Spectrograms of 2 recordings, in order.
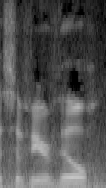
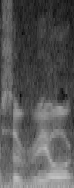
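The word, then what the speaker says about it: Sevierville: Do we say Severeville or Sevir? Severeville. It's a mouthful. Yeah, I think. Say Severeville. Yeah, I think that's what the locals say. Severeville. It's kind of like Louisville.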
